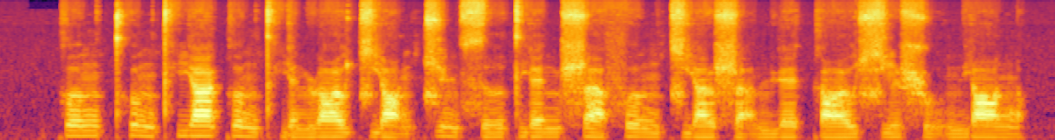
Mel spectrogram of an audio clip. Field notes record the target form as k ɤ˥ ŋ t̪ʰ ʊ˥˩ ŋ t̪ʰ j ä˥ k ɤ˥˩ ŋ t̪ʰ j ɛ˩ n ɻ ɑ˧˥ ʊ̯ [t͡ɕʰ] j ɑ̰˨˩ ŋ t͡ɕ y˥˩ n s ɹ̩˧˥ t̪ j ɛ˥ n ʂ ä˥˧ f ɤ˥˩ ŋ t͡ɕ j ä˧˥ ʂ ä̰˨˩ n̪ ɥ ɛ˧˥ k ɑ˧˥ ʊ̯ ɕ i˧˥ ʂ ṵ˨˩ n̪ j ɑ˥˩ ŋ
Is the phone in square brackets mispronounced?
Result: yes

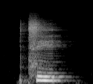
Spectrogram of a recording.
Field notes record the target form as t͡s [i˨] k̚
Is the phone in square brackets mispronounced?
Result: yes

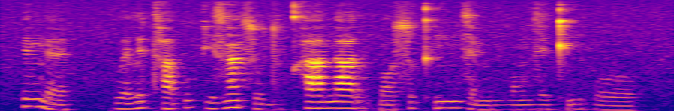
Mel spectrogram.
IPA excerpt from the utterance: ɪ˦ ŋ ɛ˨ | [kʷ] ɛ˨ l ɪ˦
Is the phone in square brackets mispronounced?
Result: no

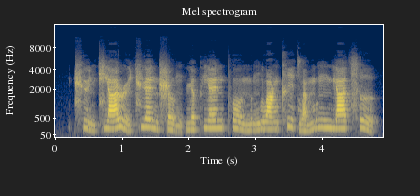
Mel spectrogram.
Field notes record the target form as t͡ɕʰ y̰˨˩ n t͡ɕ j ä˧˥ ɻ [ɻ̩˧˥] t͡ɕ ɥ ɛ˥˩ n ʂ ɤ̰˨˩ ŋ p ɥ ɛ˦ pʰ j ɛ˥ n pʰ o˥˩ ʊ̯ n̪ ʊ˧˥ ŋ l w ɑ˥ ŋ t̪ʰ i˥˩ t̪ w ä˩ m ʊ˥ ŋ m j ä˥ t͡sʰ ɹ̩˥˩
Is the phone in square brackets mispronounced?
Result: yes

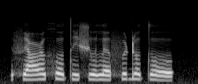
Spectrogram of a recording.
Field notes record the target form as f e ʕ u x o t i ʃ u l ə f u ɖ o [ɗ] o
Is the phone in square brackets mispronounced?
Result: yes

